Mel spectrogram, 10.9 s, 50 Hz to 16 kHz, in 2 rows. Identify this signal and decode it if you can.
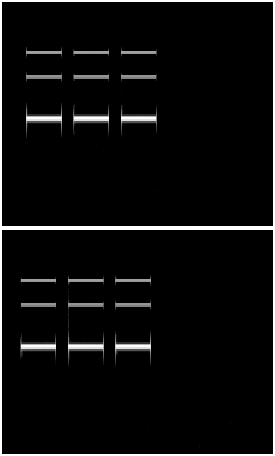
Beep code, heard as a piezo beeper, played twice, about 2250 Hz. 3 long. In IBM BIOS tables: keyboard card error.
